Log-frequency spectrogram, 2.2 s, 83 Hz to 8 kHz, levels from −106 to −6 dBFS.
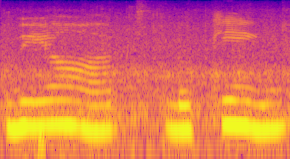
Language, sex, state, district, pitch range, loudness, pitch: English, female, Andhra Pradesh, Sri Satya Sai, 195-215 Hz, -12 LUFS, 210 Hz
